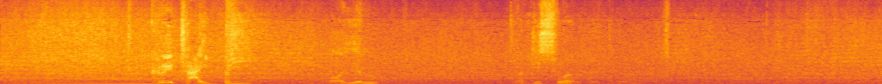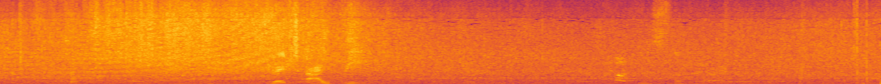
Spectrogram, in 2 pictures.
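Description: Traffic and city noise rumble steadily outdoors.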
